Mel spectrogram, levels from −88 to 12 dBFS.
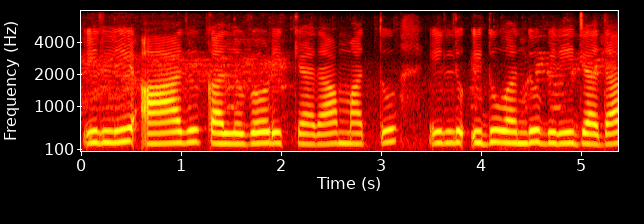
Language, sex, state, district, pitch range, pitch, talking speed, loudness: Kannada, female, Karnataka, Bidar, 220-240 Hz, 230 Hz, 110 wpm, -16 LUFS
